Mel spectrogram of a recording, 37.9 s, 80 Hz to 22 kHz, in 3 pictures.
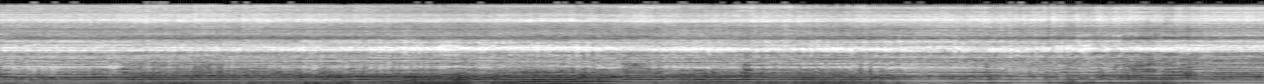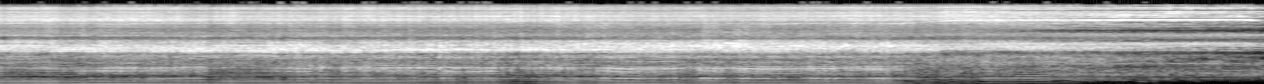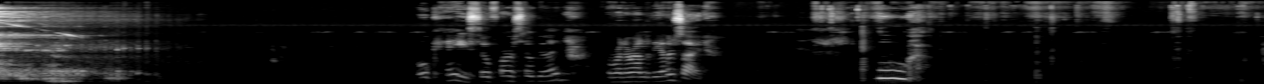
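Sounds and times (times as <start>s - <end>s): electric jigsaw cutting: 0.0s - 27.2s.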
